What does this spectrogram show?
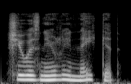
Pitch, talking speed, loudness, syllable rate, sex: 205 Hz, 180 wpm, -13 LUFS, 5.4 syllables/s, female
